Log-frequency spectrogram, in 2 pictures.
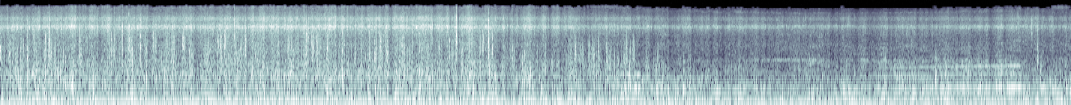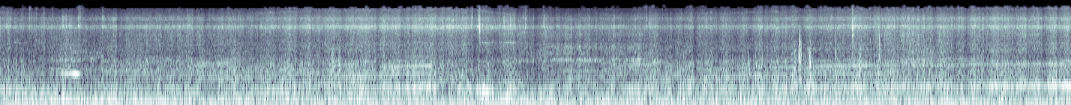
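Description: BMW track car's engine heard from inside the cabin while lapping, under heavy road and wind noise. Its pitch climbs steadily in gear and drops back several times at shifts and braking.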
